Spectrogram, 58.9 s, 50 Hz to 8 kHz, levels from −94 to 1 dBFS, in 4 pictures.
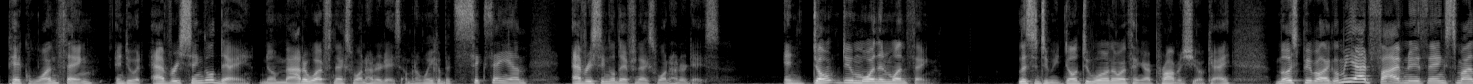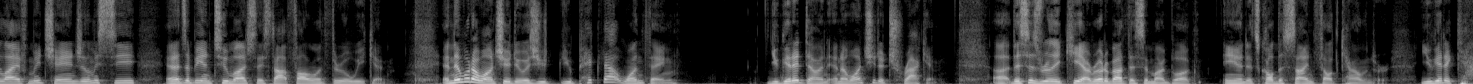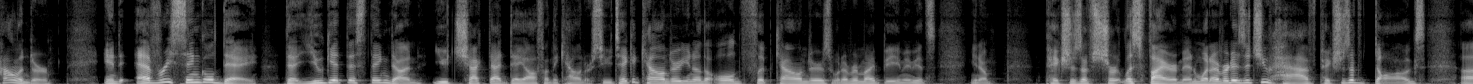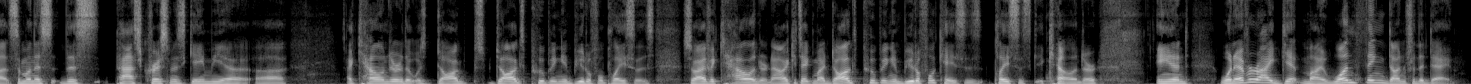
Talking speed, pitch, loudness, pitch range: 235 wpm, 150 Hz, -29 LUFS, 130-175 Hz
